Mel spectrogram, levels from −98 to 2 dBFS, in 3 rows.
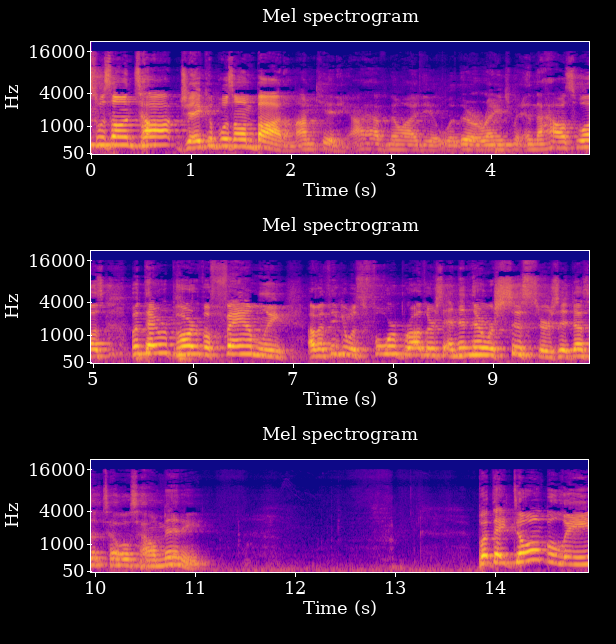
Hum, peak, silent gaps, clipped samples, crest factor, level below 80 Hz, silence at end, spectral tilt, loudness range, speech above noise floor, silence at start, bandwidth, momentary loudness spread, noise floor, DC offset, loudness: none; 0 dBFS; none; under 0.1%; 18 dB; -56 dBFS; 0 s; -4 dB/octave; 8 LU; 36 dB; 0 s; 16.5 kHz; 15 LU; -52 dBFS; under 0.1%; -17 LUFS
